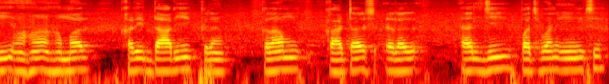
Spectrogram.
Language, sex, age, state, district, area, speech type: Maithili, male, 45-60, Bihar, Madhubani, rural, read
